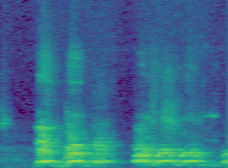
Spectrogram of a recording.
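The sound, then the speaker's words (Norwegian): Dogs bark in the background in two bursts of loud, yelping barks separated by a short pause, with no voices over them. “Har ni hundene i bakgrunden eller?”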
